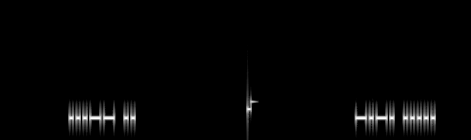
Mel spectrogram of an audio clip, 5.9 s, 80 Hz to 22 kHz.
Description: Morse code, heard as a keyed tone, about 28 wpm, 700 Hz. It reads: 3I C5
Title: Single-Letter Single-Number 28wpm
